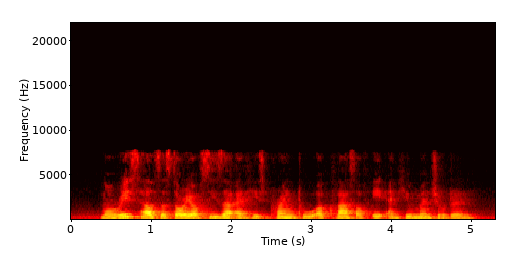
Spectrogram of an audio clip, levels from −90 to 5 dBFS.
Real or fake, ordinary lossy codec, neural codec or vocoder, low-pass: fake; none; codec, 16 kHz, 0.4 kbps, LongCat-Audio-Codec; none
